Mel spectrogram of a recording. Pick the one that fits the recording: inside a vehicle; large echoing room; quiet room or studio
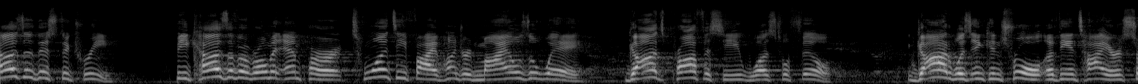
large echoing room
